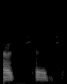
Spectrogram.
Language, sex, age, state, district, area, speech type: Hindi, male, 30-45, Uttar Pradesh, Mau, urban, conversation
